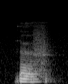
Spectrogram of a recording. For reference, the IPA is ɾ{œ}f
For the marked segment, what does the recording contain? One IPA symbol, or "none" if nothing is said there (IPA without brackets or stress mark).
œ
